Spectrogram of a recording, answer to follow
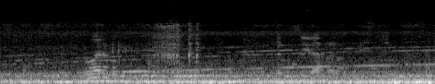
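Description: Electric tram running, heard from inside the passenger car: a steady low rumble with a thin motor whine that rises slowly in pitch from about a second in as the tram picks up speed.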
